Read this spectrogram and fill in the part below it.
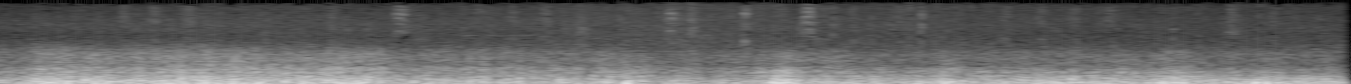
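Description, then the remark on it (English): A heavy thunderstorm at a reserve in King Country, in the centre of North Island, New Zealand: steady, dense rain hisses throughout while deep thunder rumbles and rolls continuously underneath, swelling briefly louder. No voices are present. “I actually went to record the birds, but I got caught in this tremendous thunderstorm.”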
